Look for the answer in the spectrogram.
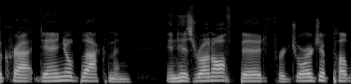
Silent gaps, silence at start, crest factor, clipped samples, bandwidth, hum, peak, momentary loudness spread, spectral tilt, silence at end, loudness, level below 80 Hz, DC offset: none; 0 s; 18 dB; under 0.1%; 16.5 kHz; none; -8 dBFS; 9 LU; -6 dB/octave; 0 s; -26 LUFS; -72 dBFS; under 0.1%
